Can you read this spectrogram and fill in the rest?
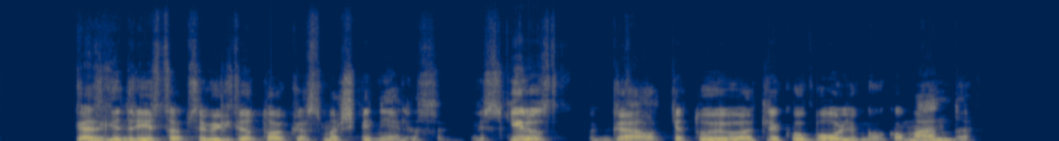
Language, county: Lithuanian, Kaunas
